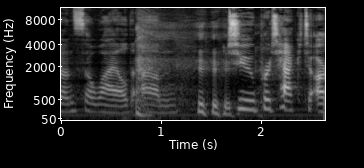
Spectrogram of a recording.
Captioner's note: Hryam laughs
